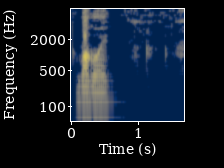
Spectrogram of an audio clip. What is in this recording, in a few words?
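"bagoly" pronunciation Hungarian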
